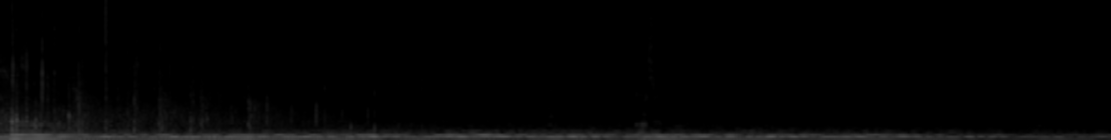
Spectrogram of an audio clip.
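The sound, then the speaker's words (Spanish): A crowd claps together over sustained keyboard or organ chords; the dense applause is strongest early, then thins out and fades while the music keeps playing. “¿Qué tal si damos un fuerte aplauso a los lanzados de hoy?”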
